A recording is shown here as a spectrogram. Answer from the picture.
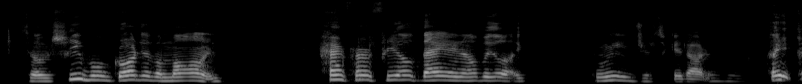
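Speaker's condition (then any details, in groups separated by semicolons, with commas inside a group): Cerebral palsy; present from birth, severe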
